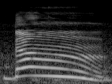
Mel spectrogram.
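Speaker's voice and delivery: दंग said clearly with the nasal ng; teaching demo. Shown as a demonstration. Teacher showing students how to say दंग. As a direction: model दंग for learners. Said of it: "उच्चारण हो जाएगा".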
